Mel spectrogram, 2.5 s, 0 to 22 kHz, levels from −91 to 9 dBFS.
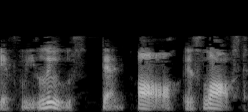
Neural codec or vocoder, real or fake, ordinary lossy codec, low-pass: vocoder, 22.05 kHz, 80 mel bands, HiFi-GAN; fake; MP3, 24 kbps; 7.2 kHz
